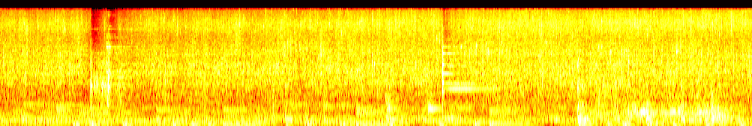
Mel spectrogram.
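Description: Chopped red pepper, onion and garlic sizzling in hot oil in a frying pan while a wooden spatula stirs them, with a sharp knock about a second in and another after about four and a half seconds.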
